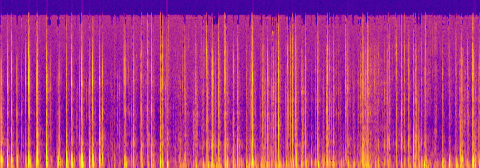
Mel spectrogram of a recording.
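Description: Fingertips and nails tap a small, hollow, glossy pink plastic or vinyl case with a flower print, held in one hand. Rapid, irregular dry taps with a dull, low hollow thud and almost no ring come loudest in a cluster at the start, then continue softer and steadier with faint scratchy clicks.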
